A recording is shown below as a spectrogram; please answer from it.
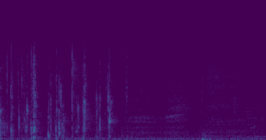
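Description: Plastic squeeze bottles of acrylic pouring paint being picked up and shaken: a quick run of faint clicking rattles, then a single soft knock about a second and a half in.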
